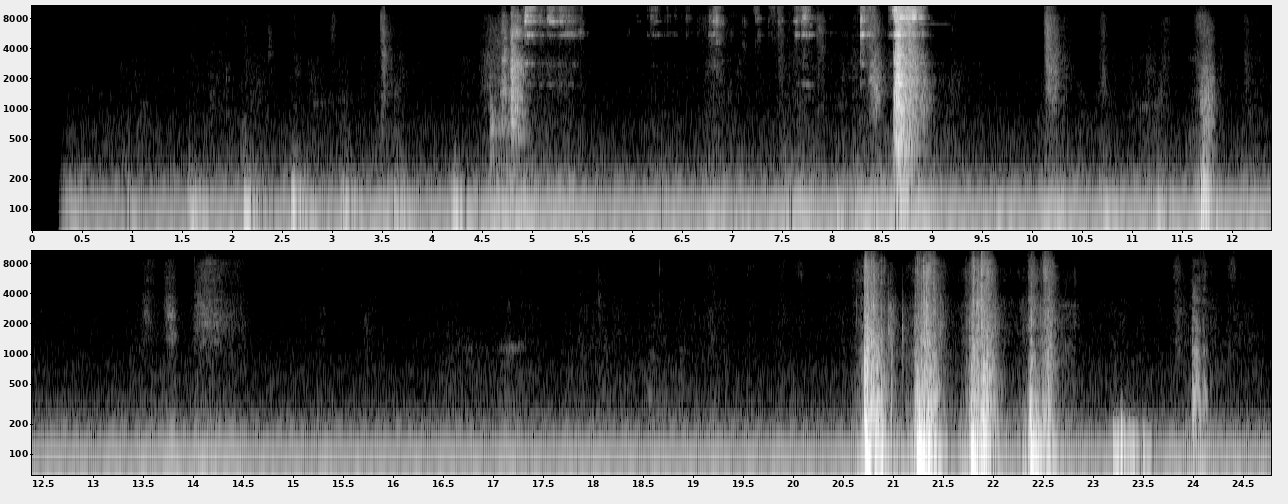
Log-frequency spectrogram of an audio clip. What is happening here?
Walking. Getting my key and putting on another table. Putting box of washed clothes at the ground. Starting to hang washed clothes on clothing line. At the end I am flatting the trousers by wiping them in the air before hanging them.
